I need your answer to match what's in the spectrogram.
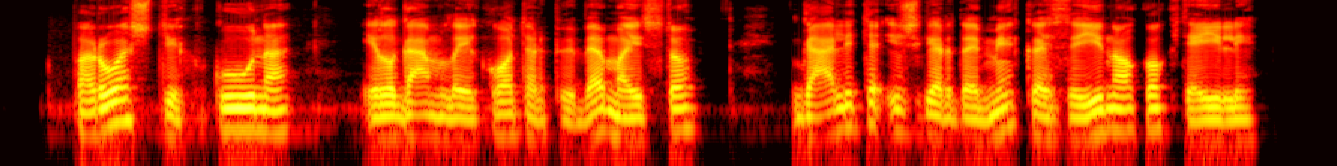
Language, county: Lithuanian, Kaunas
